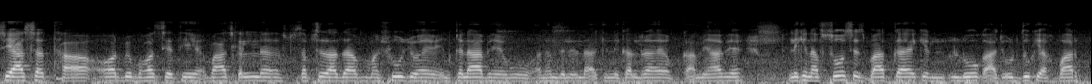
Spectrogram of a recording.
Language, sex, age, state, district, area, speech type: Urdu, female, 60+, Delhi, North East Delhi, urban, spontaneous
